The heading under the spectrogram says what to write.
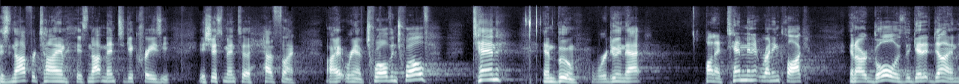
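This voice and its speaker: Speech comes at a moderate pace with ordinary pitch variation and long, frequent pauses. The background is quiet. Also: man. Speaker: fitness coach. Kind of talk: workout instruction. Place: gym. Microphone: lapel.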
